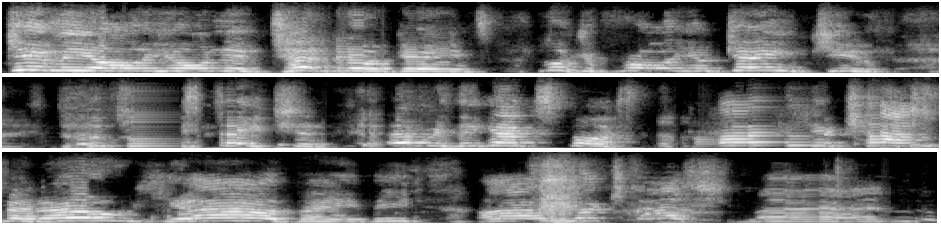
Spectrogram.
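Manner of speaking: very high, salesy pitchman voice. Doing an imitation of the cash man from a commercial, on request: Russell Oliver impression. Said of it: "do your imitation of that guy".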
